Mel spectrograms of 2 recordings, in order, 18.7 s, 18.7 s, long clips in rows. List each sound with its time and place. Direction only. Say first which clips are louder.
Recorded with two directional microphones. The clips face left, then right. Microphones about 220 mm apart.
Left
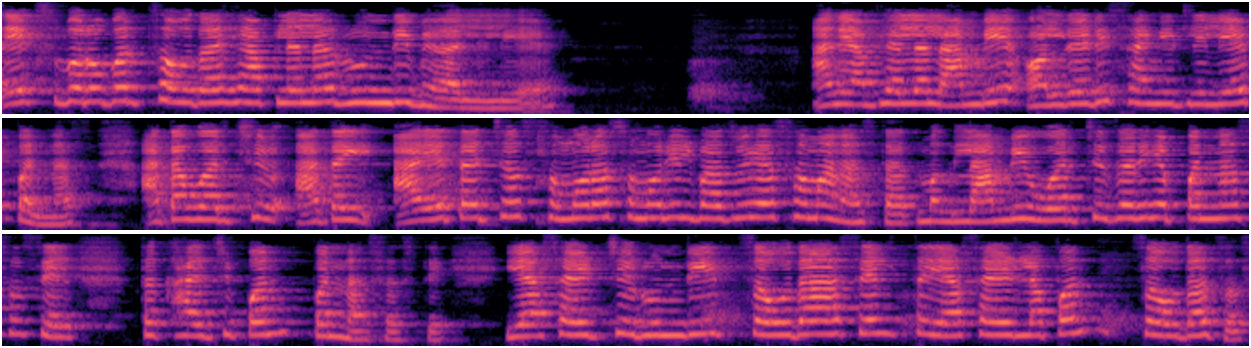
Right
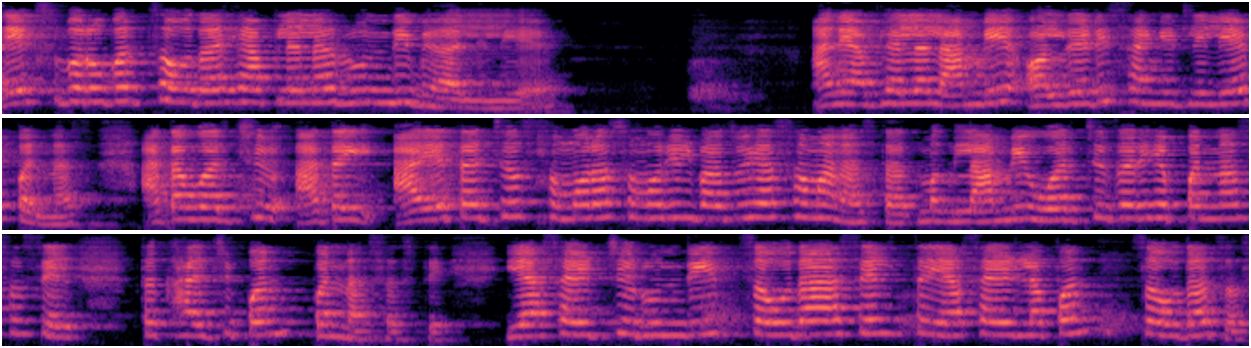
0.0 s a woman's voice: left 2 dB; 45° left (ahead or behind)
4.0 s a woman's voice: left 5 dB; 45° left (ahead or behind)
